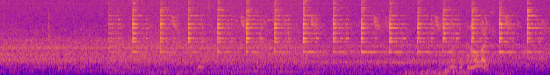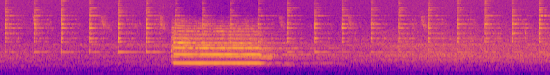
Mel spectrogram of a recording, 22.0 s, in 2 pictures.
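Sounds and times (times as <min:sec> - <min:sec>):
train wheels clacking on rail joints: 0:02.2 - 0:22.0
multi-tone train horn: 0:14.3 - 0:18.4.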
